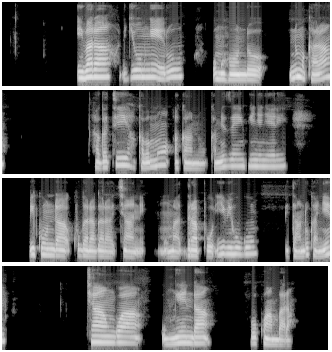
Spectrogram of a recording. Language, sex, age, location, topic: Kinyarwanda, female, 25-35, Kigali, health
